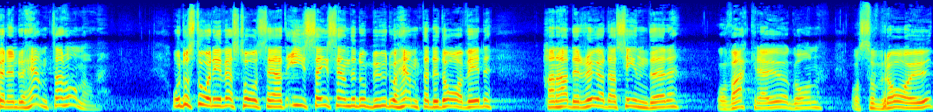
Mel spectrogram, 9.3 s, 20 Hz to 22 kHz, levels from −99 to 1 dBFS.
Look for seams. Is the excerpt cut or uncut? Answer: uncut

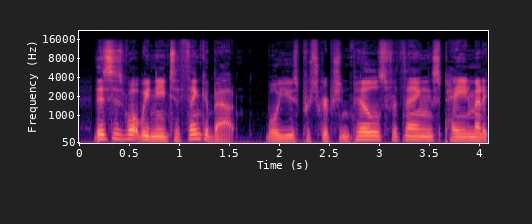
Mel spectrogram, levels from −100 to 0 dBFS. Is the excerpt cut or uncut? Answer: cut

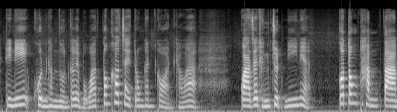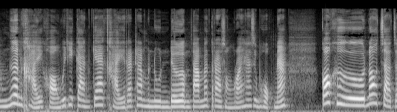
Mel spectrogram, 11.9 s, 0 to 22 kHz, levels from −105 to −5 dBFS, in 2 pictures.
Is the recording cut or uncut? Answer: uncut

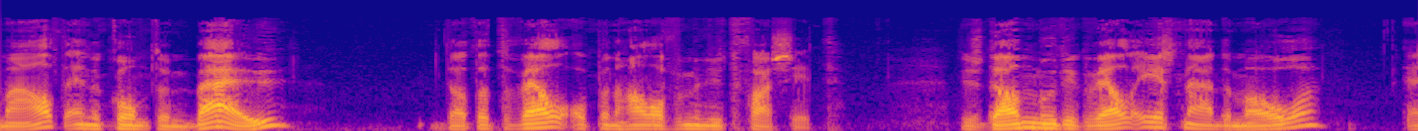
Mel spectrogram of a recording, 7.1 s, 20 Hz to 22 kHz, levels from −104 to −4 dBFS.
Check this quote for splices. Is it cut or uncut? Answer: uncut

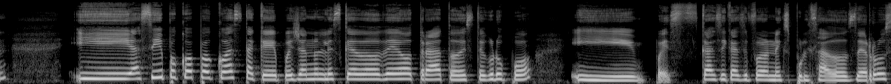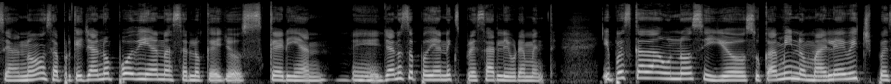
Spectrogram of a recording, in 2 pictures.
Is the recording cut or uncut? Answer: uncut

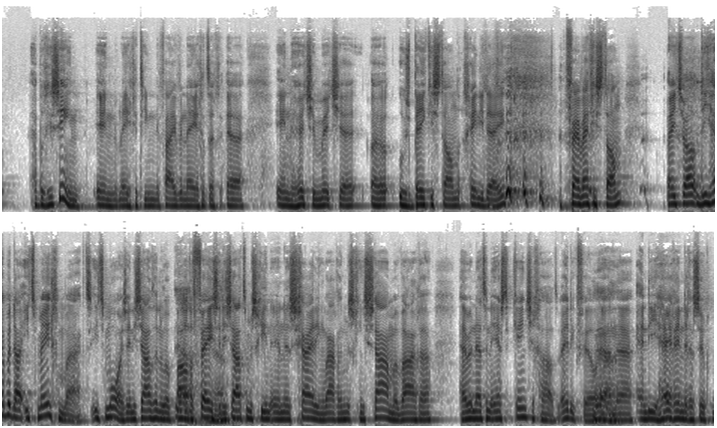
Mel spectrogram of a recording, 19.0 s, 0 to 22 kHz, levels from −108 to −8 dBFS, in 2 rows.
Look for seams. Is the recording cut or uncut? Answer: cut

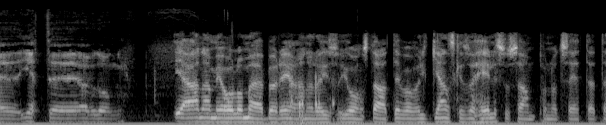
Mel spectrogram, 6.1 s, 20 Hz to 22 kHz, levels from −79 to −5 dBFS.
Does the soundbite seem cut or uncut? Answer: uncut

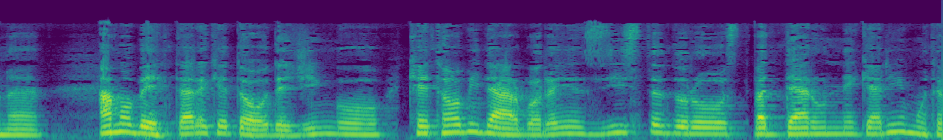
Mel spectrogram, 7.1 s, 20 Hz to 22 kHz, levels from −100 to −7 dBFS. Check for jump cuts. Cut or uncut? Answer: cut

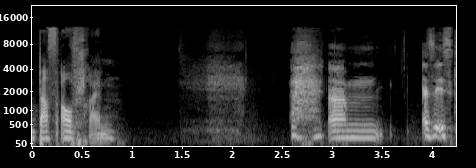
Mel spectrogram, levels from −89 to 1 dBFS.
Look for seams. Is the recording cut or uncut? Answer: cut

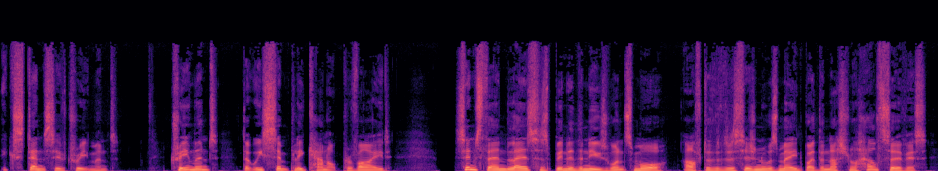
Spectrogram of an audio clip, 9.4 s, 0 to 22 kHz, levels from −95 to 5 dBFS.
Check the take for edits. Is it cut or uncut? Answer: cut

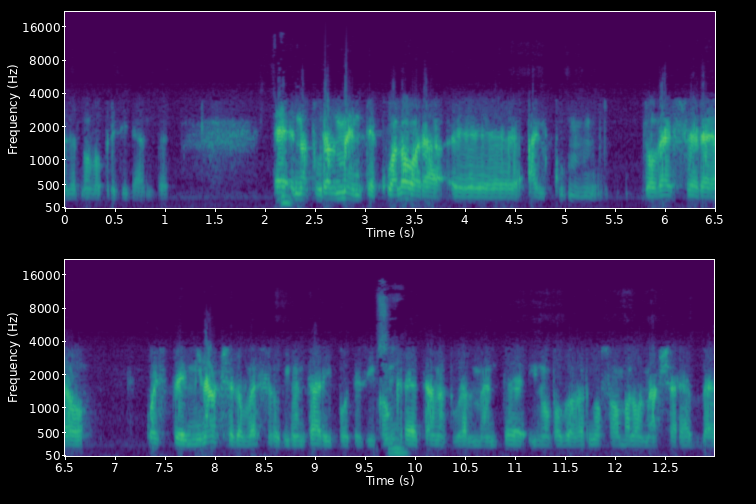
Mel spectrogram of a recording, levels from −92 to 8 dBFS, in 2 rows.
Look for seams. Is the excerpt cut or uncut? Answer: uncut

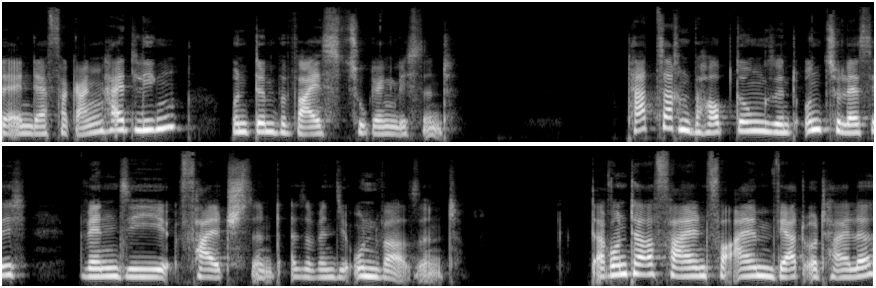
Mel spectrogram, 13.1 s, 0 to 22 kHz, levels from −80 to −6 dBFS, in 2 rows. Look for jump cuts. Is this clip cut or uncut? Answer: cut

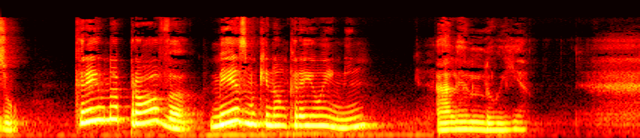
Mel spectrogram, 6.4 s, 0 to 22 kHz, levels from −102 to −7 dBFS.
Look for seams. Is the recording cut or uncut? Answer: cut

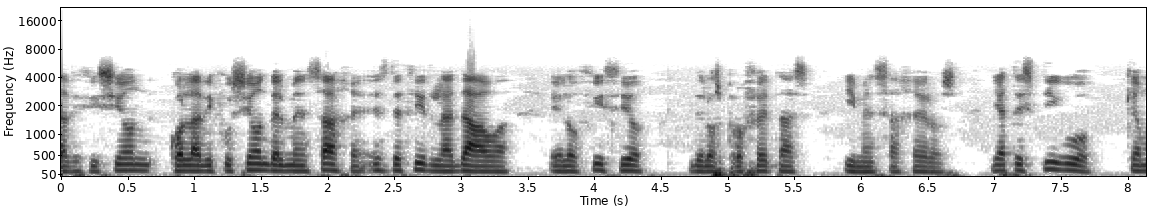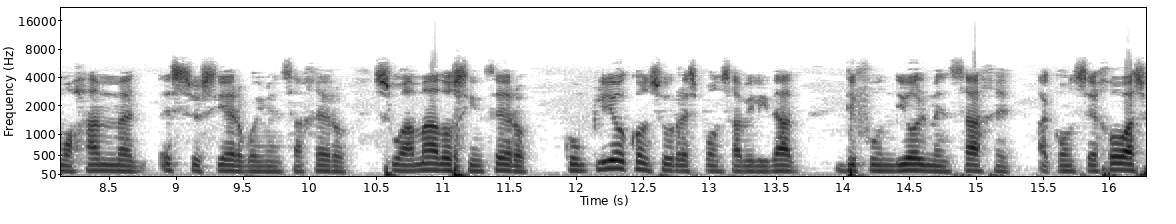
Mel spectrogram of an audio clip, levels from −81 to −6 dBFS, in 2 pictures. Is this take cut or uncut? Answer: uncut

